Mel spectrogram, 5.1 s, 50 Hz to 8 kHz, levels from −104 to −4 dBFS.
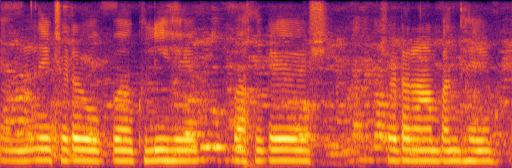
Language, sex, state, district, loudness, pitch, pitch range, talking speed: Hindi, female, Haryana, Rohtak, -15 LUFS, 185 Hz, 185-190 Hz, 105 wpm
